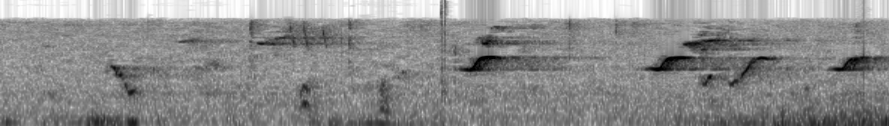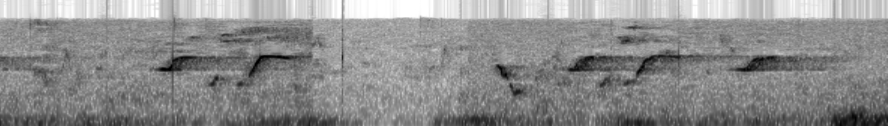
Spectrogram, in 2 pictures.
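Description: Wild birds singing: a high whistled phrase, a note that sweeps up and then holds, repeated over and over, mixed with shorter falling notes. A low rumbling noise lies underneath.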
